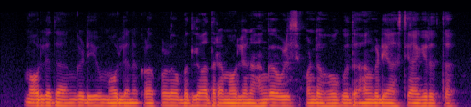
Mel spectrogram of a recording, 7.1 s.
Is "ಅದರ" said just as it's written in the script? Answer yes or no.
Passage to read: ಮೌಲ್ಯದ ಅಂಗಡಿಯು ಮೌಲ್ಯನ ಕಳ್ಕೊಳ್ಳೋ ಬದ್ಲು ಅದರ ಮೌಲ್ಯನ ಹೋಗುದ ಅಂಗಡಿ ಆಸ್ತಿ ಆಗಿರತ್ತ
yes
